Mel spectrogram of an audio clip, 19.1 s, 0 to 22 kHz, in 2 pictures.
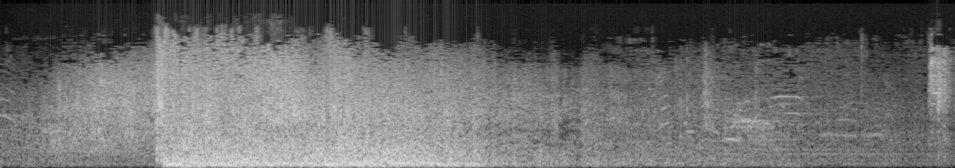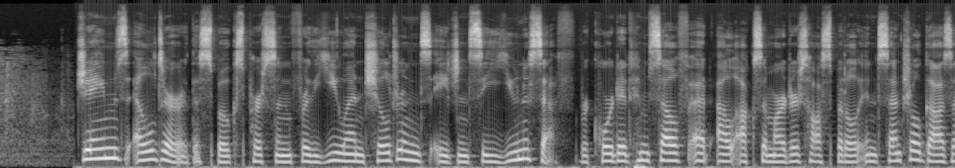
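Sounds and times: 
bomb explosion hitting residential tower: 0.0s - 8.2s
lingering low wash of debris: 0.0s - 10.3s
speech: 10.4s - 19.1s.

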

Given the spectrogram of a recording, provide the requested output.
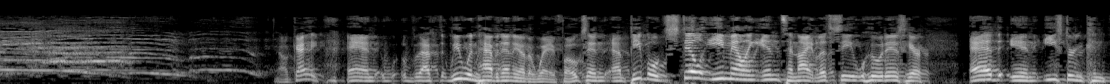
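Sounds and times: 
shrill drawn-out scream: 0.0s - 2.8s
speech: 2.8s - 11.0s.

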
